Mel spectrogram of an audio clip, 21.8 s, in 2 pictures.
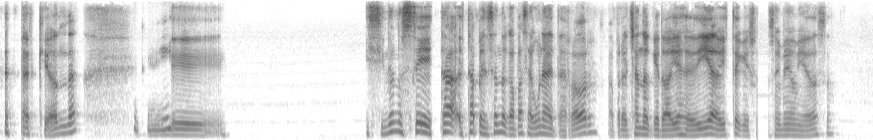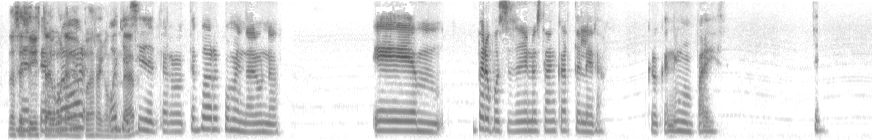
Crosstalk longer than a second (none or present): present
